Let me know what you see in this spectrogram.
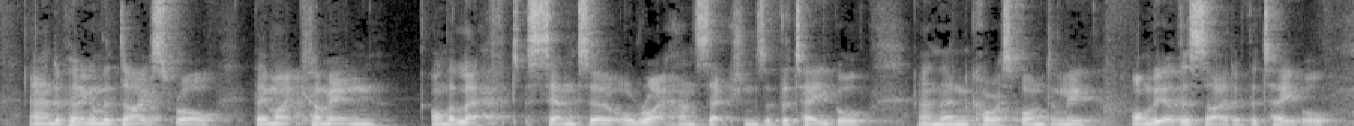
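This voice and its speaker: There is audible room echo as a man speaks with fairly even intonation. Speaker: wargaming hobbyist host. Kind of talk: tutorial commentary. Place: home room. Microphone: phone near.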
